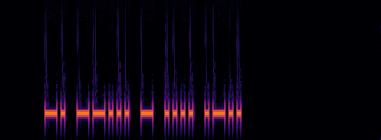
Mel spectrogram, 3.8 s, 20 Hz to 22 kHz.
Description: Morse code, heard as a keyed tone, about 36 wpm, 700 Hz. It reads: N7THL
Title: Speed Racing - USA 1x3 Call Signs 30wpm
